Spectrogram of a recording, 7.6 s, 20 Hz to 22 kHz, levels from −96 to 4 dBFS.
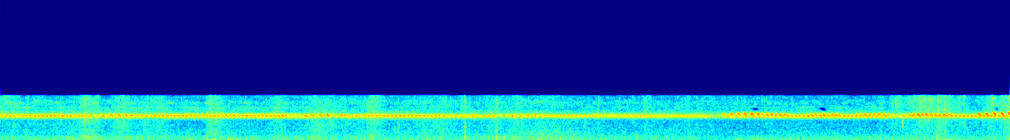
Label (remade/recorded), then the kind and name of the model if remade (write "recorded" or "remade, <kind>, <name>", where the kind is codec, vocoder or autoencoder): recorded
